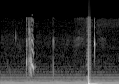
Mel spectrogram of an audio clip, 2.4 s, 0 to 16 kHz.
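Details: 1-month-old boy with hiccups; had a latching issue: two brief, abrupt hiccup sounds over steady background hum.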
